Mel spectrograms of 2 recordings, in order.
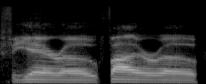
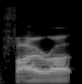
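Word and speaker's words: Fiorot: I've heard people be like Fierro. I like saying Fierot. Fierot sounds good to me.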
